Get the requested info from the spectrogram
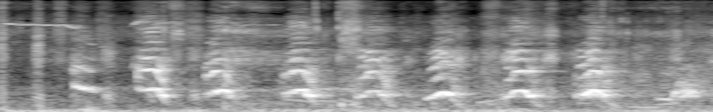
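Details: Pungsan dog at a shelter for abandoned dogs, among several dogs: a quick run of about eight yelping barks with a whiny edge, coming roughly every half second, while a person nearby coaxes the dogs and offers to throw a ball.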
